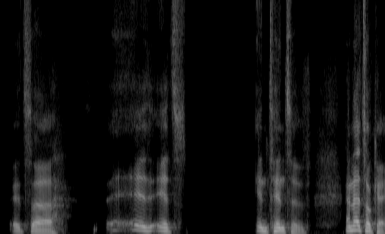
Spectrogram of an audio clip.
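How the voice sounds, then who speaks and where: An Appalachian accent against a quiet background. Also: man. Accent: Southern US (Appalachian). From East Tennessee. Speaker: podcast host, nature photographer. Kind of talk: casual chat.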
